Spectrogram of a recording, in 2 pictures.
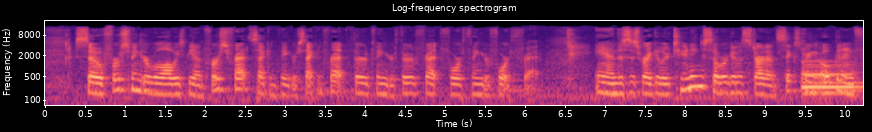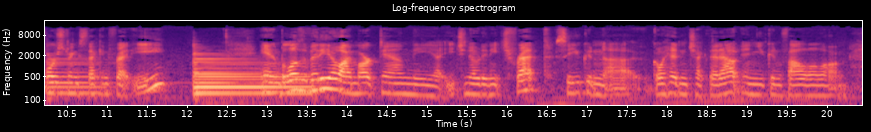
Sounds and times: Speech: 0:00.3 - 0:06.2, 0:06.9 - 0:11.8, 0:12.9 - 0:20.3
Strum: 0:09.4 - 0:13.8.

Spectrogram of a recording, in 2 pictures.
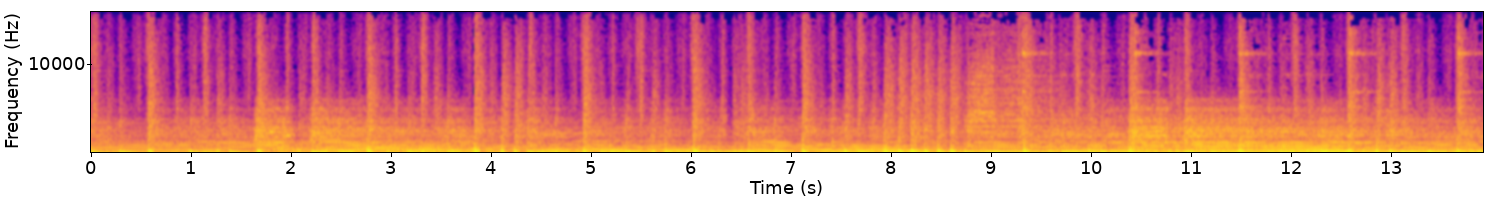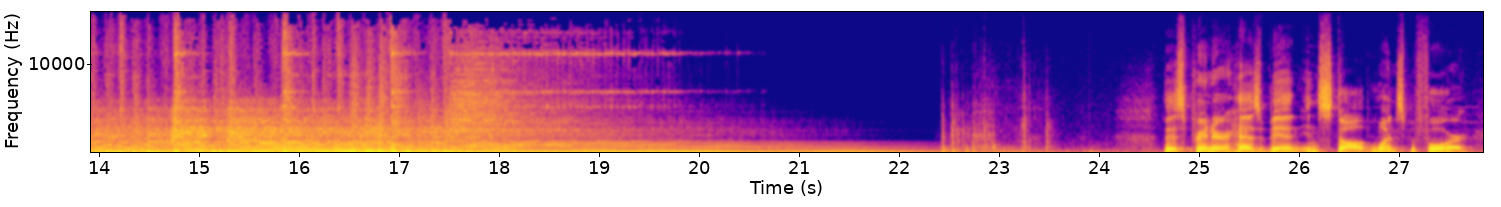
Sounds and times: Music: 0:00.0 - 0:22.4.

